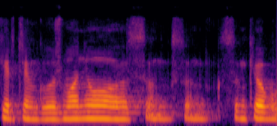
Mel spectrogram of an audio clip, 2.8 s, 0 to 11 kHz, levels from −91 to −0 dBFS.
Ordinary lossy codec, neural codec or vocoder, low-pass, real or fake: Opus, 32 kbps; none; 7.2 kHz; real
